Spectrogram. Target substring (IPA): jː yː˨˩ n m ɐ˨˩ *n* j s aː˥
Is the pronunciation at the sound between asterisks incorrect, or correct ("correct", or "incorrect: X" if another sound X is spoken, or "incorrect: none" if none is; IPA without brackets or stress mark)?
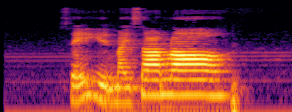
incorrect: none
